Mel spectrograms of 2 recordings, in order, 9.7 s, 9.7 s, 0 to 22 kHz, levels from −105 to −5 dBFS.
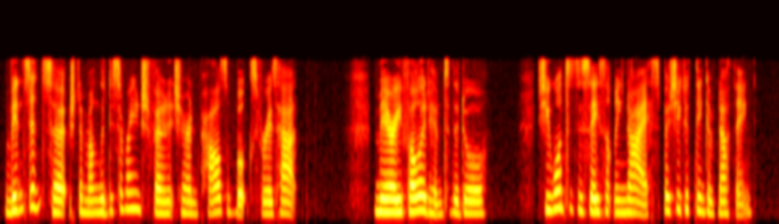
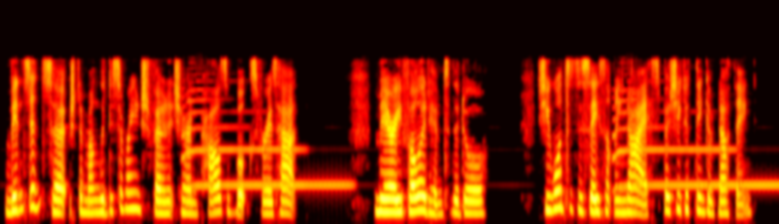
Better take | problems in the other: first | noise reduction (classical method Wiener filter)

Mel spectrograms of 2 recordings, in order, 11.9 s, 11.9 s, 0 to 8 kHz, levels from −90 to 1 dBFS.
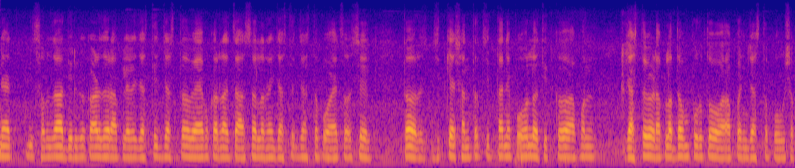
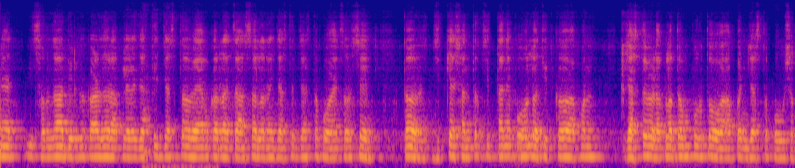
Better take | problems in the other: first | noise reduction (neural separator model SepFormer DNS4)

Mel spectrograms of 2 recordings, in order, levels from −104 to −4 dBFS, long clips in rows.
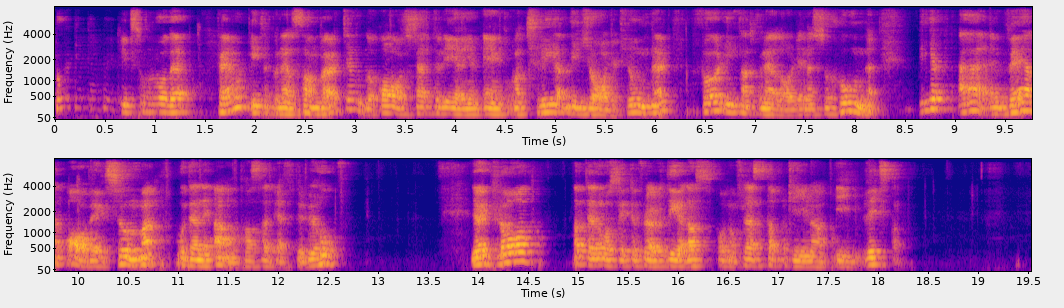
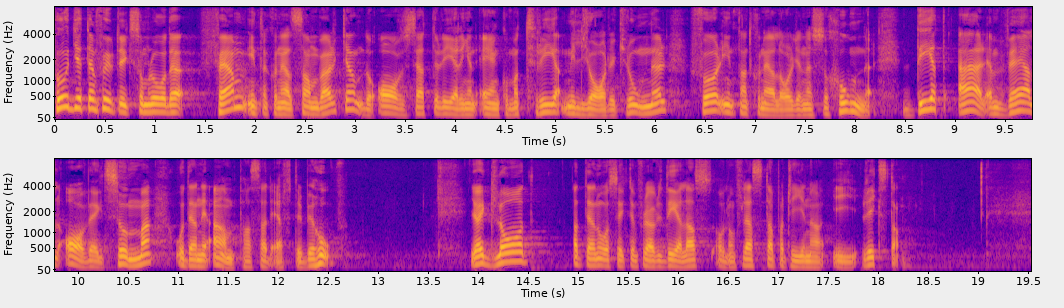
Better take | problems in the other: second | noise reduction (neural mask model DeepFilterNet 3)

